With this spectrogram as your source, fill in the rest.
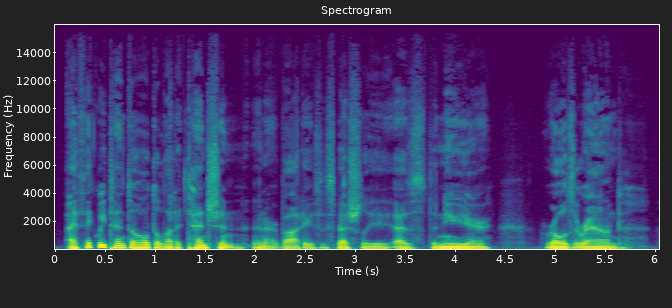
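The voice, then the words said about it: Calm, cool, composed voice. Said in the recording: “my voice is a little more cool, a little more calm, a little more collected, a little more confident, a little more composed.”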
